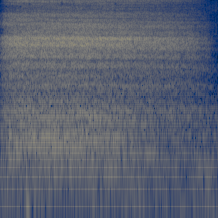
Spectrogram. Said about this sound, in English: Deep inhale.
